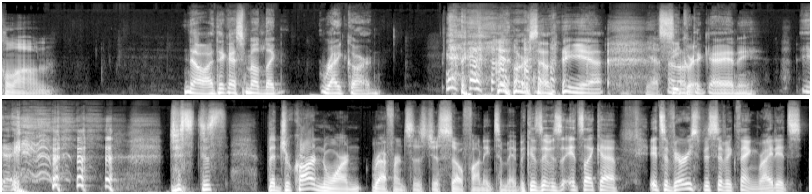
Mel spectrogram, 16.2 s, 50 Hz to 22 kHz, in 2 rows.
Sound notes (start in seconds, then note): 4.4 laughing; 8.0 Charlie laughing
